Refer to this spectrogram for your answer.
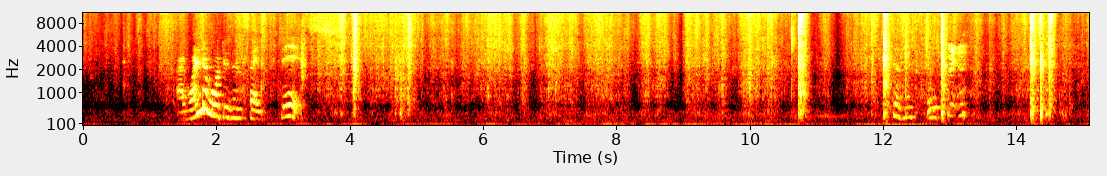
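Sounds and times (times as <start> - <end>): wrapping paper crinkling and tearing: 0.0 - 15.0.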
